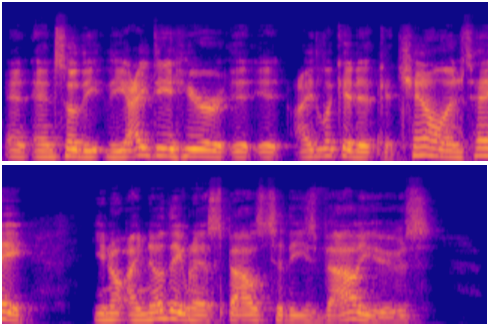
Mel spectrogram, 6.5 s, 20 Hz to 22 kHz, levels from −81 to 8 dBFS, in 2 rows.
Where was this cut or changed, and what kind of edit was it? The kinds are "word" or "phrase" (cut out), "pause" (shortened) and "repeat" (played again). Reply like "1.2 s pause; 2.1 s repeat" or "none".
2.5 s word; 3.1 s word; 4.5 s word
